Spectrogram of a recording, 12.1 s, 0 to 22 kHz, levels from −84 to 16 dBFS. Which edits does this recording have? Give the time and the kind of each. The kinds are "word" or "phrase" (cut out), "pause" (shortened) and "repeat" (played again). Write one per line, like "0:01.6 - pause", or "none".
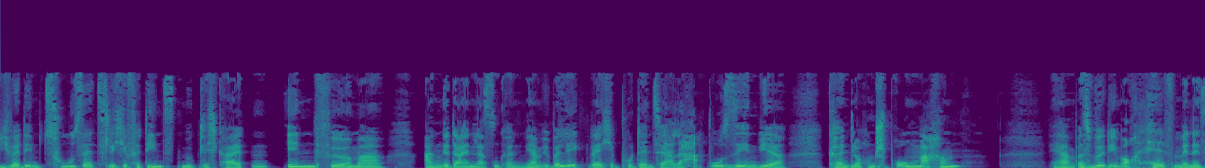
0:03.1 - word
0:07.1 - word
0:08.5 - word
0:10.7 - word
